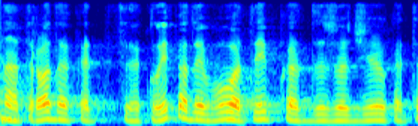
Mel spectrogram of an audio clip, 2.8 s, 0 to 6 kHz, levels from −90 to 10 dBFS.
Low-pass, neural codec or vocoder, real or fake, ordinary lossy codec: 5.4 kHz; none; real; MP3, 48 kbps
